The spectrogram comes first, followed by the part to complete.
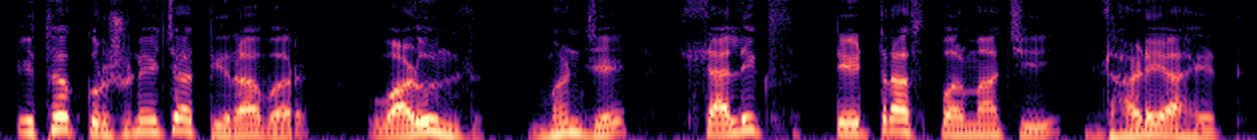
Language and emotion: Marathi, neutral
